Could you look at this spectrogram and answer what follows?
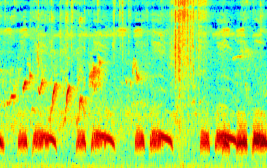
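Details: Decoy spotted dove with a big voice, 'khu-ang' coo style, used for ground, branch and trap decoying; short separate coos, several ending in a downward slur, faint twittering birds in the background and a brief click.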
